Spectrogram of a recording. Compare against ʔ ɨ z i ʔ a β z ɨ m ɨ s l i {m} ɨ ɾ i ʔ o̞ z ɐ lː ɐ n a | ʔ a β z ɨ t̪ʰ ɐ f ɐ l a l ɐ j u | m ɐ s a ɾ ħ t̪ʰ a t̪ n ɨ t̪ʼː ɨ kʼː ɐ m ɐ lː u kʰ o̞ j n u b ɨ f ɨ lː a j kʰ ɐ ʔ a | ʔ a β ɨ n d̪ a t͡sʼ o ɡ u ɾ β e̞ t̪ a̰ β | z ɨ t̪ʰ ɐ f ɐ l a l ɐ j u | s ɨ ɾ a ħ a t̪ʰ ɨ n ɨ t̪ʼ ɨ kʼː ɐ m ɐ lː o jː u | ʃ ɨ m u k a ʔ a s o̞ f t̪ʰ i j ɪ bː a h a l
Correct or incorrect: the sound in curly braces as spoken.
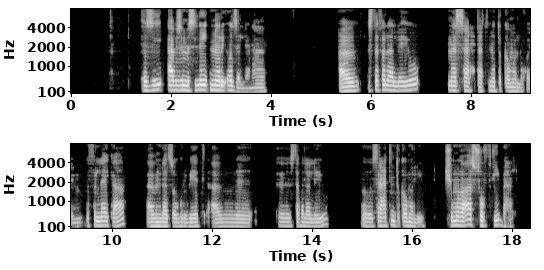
incorrect: n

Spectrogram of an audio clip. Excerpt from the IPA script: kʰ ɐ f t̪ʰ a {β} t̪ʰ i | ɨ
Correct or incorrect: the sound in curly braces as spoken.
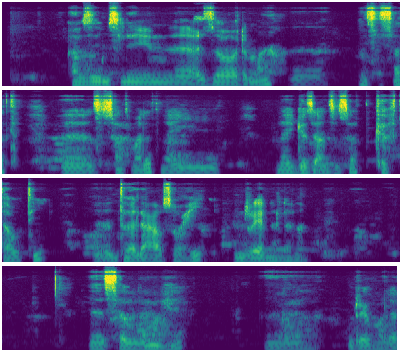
incorrect: w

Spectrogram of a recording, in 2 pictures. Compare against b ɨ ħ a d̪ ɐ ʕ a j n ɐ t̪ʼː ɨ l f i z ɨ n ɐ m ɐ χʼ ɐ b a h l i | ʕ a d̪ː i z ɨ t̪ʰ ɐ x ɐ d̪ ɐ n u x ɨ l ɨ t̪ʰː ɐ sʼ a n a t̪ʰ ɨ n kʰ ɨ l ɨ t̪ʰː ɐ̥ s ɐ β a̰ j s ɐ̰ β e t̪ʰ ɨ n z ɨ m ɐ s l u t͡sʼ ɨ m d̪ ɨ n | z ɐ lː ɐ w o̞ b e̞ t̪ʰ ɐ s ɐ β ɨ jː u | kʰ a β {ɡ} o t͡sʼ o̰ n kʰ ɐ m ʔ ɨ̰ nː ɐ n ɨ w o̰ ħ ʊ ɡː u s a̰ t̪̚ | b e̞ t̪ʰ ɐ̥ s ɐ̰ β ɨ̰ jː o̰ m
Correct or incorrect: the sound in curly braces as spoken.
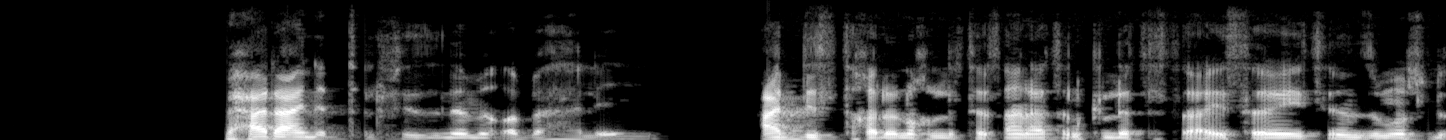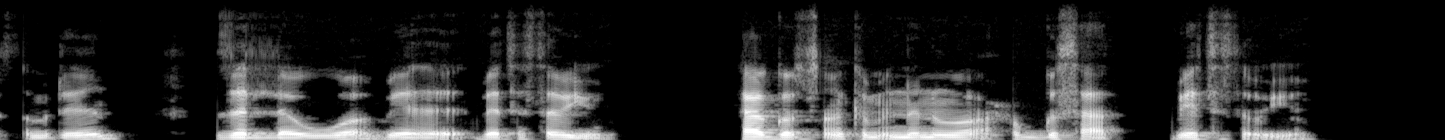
correct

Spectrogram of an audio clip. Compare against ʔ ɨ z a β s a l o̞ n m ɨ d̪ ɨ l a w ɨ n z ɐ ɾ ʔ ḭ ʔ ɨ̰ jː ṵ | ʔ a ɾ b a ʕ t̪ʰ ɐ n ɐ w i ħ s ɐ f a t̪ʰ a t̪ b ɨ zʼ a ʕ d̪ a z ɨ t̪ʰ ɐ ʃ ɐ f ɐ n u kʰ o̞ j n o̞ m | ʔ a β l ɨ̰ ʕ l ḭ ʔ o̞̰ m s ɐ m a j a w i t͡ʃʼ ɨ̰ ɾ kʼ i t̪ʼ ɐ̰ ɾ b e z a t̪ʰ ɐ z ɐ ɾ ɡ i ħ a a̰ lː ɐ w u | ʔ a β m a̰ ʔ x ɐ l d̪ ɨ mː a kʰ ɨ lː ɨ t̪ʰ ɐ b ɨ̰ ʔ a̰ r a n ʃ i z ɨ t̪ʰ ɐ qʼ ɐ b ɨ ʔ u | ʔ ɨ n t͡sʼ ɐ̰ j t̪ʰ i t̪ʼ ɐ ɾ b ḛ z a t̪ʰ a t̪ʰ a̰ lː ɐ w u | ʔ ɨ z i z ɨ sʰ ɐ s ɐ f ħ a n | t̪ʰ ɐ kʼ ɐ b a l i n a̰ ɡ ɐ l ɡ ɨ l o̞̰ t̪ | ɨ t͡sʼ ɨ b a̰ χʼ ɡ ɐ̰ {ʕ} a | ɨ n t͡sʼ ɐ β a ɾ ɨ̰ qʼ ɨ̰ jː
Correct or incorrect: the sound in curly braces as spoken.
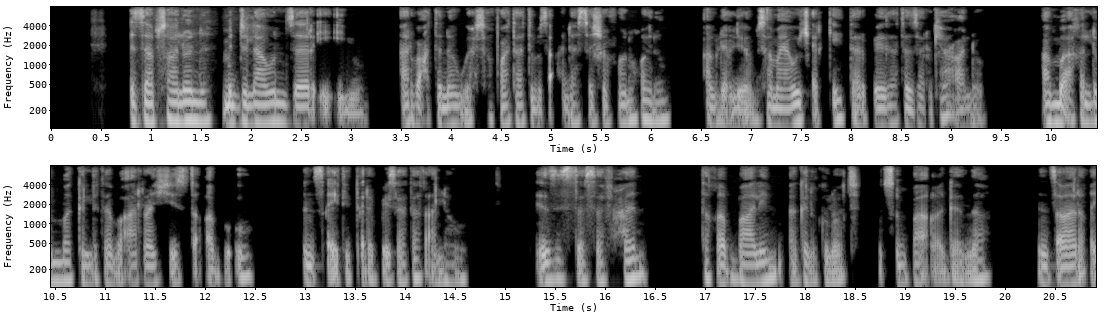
incorrect: z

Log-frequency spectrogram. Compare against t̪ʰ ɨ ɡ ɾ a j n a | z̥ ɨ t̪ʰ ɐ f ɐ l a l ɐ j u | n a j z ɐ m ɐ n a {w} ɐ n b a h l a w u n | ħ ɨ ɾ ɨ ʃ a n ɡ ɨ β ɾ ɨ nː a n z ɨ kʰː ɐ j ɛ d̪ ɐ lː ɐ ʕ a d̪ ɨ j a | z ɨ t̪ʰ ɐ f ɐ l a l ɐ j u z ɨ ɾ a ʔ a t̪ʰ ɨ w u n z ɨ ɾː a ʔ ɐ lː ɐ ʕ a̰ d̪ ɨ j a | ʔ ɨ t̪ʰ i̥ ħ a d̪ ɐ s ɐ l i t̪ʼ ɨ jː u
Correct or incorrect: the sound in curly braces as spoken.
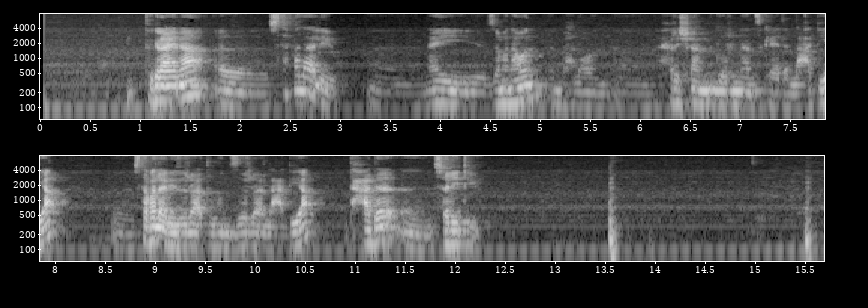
correct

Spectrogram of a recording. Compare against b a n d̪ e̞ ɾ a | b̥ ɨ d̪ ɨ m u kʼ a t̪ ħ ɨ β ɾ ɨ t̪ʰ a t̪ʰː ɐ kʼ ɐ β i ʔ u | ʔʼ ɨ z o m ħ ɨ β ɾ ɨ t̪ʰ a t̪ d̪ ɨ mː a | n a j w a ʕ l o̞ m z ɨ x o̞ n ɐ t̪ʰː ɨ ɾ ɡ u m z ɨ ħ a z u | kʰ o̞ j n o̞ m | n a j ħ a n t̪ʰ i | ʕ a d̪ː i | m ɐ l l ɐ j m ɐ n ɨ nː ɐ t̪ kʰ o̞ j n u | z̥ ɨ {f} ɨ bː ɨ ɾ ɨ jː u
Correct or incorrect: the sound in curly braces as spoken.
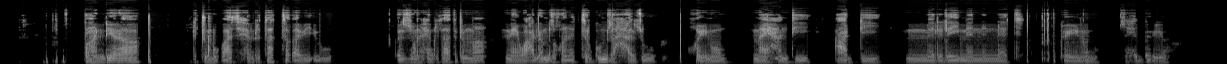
incorrect: ħ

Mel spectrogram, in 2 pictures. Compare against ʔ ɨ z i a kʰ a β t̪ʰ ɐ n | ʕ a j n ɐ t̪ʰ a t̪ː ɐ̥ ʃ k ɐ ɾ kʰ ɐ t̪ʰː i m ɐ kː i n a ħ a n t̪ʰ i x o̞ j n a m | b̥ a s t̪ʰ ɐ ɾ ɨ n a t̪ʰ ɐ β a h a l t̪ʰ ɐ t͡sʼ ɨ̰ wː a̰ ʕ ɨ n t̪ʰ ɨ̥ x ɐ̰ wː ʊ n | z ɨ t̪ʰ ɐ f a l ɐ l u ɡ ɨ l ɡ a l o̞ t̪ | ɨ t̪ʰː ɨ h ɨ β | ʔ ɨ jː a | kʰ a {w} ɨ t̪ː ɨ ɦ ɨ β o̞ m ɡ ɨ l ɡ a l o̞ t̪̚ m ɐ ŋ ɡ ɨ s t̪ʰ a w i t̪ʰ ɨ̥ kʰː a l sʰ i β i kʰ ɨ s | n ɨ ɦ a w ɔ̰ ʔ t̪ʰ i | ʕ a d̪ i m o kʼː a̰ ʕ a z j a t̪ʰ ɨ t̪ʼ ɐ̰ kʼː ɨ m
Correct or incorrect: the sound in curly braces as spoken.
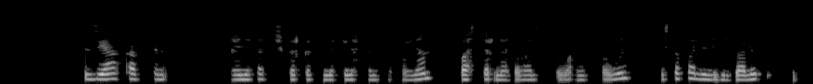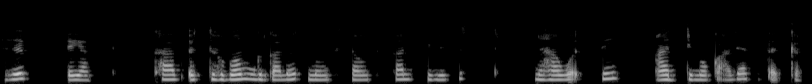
incorrect: β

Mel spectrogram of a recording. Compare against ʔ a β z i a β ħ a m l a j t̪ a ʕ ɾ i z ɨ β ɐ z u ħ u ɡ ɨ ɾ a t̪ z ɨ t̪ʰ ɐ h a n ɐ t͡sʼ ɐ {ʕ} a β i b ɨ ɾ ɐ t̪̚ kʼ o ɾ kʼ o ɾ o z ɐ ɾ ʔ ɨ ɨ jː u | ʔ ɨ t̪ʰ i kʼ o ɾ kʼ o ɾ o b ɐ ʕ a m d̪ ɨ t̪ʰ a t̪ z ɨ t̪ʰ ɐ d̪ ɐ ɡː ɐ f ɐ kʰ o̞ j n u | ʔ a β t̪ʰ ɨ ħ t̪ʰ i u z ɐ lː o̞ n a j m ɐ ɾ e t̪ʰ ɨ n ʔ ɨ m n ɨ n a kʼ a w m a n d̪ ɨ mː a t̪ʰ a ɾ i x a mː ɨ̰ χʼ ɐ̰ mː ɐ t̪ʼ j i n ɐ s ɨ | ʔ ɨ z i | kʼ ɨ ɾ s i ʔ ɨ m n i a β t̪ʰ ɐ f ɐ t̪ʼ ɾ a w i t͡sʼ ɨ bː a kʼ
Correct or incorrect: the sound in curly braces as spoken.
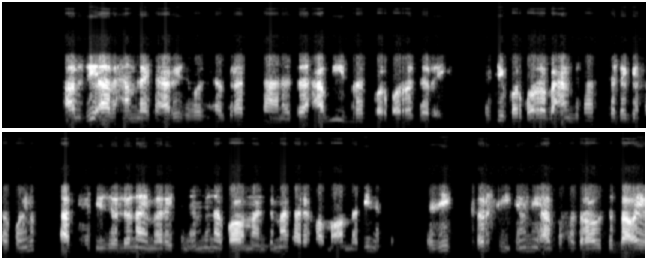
correct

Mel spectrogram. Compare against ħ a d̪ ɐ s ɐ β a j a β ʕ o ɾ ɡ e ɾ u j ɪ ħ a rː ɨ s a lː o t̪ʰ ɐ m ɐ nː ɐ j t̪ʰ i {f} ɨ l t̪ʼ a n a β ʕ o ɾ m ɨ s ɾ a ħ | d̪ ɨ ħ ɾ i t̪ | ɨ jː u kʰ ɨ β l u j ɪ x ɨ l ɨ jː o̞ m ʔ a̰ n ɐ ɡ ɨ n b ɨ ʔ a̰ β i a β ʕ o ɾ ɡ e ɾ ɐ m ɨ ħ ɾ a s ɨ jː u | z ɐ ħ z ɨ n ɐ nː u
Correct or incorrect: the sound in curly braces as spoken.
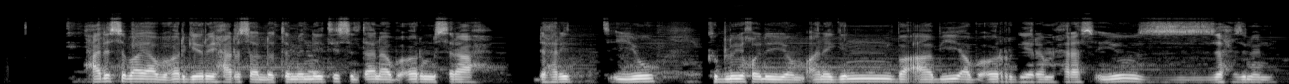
incorrect: s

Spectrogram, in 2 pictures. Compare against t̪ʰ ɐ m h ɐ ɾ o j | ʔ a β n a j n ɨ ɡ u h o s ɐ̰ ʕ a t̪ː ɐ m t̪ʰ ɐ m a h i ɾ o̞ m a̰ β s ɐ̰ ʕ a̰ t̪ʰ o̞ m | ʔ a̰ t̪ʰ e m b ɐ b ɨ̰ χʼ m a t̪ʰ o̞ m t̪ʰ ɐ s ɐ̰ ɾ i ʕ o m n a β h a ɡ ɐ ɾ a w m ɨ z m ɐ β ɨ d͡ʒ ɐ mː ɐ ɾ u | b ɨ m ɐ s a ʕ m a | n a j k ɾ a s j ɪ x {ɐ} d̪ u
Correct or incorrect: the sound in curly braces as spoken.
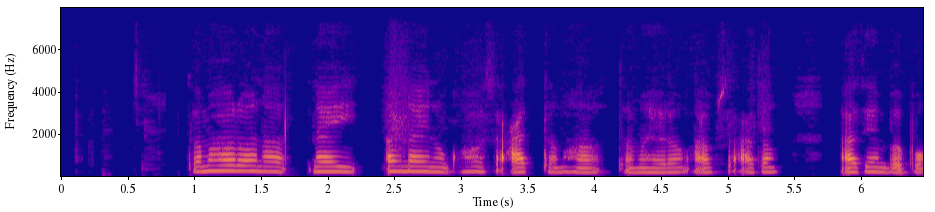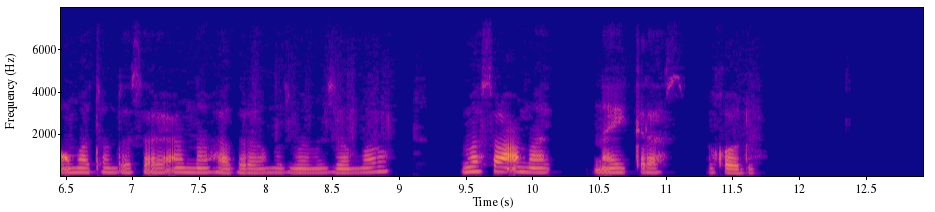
correct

